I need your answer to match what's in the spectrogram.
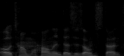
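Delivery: ordinary talk, nothing marked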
